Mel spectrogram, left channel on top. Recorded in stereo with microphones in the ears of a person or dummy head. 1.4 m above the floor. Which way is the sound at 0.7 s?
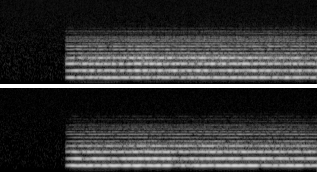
45° left (ahead or behind).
